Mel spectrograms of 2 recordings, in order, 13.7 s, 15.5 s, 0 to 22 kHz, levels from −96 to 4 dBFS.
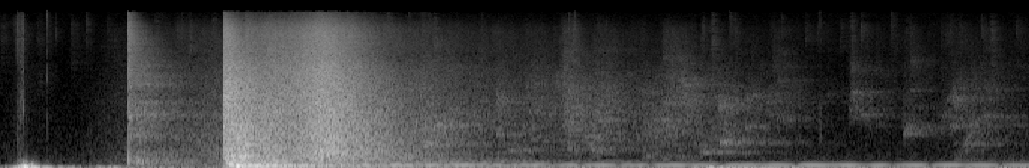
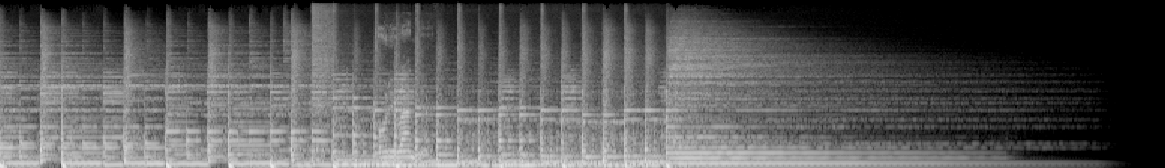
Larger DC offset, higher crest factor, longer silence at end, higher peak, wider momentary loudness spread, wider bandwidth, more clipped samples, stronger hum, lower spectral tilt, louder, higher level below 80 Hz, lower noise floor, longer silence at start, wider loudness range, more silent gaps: neither; first, 24 dB vs 16 dB; second, 0.3 s vs 2.85 s; about the same, 0 dBFS vs 0 dBFS; first, 28 LU vs 14 LU; second, 16.5 kHz vs over 20 kHz; neither; neither; second, -4 dB/octave vs -5.5 dB/octave; second, -22 LUFS vs -17 LUFS; about the same, -28 dBFS vs -24 dBFS; second, -47 dBFS vs -74 dBFS; first, 0.15 s vs 0 s; first, 25 LU vs 13 LU; neither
